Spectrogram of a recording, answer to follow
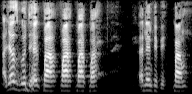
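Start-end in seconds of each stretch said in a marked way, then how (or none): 0.8-2.0 loud stamping pa pa, beat by beat; mock stamping sounds. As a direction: bang out the stamps like a voter. Mimics stamping thumbprints on ballots.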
